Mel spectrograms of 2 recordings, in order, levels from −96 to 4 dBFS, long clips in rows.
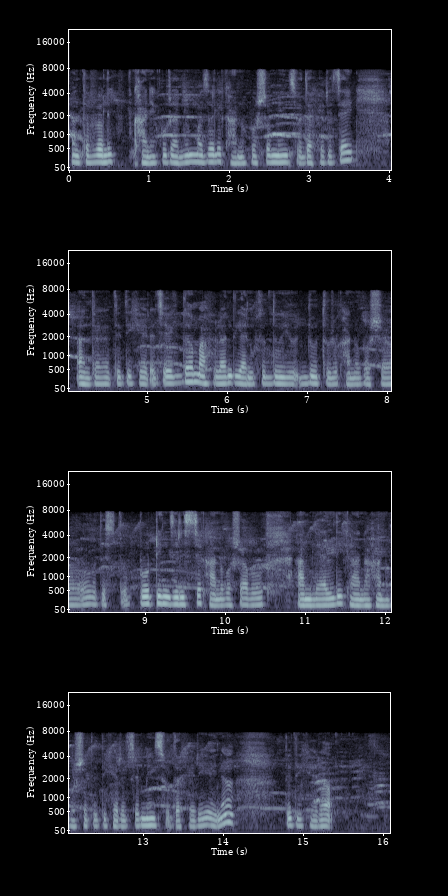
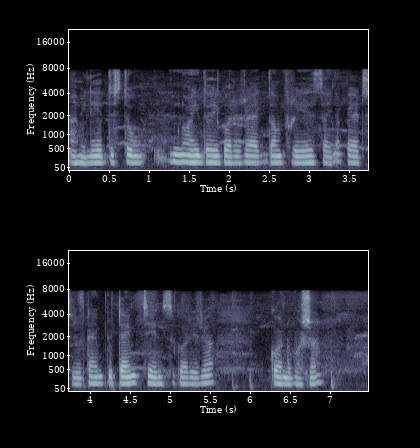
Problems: none marked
